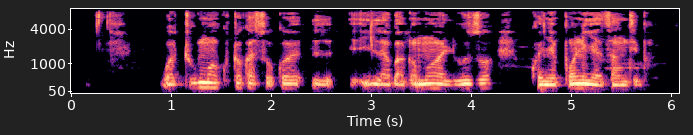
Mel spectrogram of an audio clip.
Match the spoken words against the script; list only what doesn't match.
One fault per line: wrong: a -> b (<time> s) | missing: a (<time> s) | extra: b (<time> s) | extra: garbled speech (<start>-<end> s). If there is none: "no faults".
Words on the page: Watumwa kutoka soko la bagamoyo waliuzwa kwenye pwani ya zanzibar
no faults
